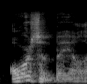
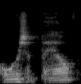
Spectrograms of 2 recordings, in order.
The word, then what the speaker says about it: Orzabal: Kurt Smith and Roland Orzabal I believe is how you pronounce his name Oh RC a BT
